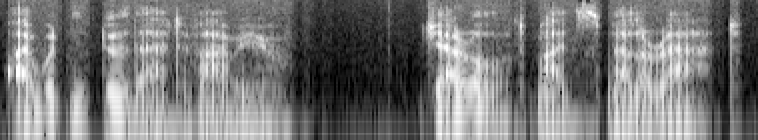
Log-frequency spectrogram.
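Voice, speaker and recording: A man reading the part of an ageing spymaster, quiet, courteous, precise and probing, in a spy audiobook. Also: extremely low pitch, normal speed, no room sound. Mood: dry, courteous. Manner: understated, precise, questioning.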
